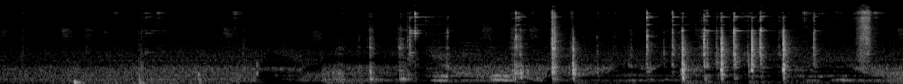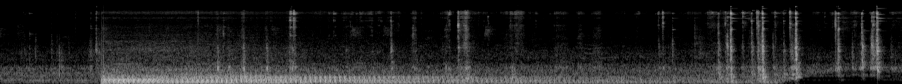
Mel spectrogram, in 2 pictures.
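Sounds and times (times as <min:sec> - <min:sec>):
engine running loudly: 0:10.1 - 0:16.5
metal tools clinking: 0:11.2 - 0:18.0.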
